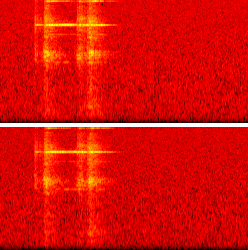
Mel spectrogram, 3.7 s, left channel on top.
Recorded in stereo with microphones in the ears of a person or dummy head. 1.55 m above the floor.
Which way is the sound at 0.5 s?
5° right (ahead or behind).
